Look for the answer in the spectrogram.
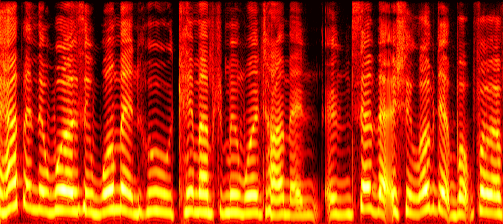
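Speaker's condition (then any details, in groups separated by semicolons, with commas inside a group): Cerebral palsy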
